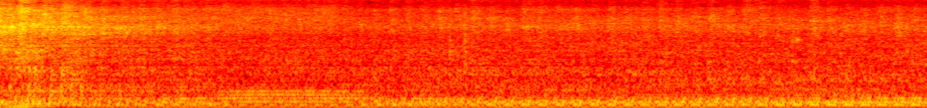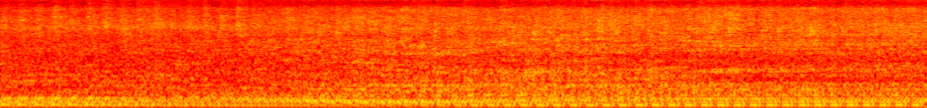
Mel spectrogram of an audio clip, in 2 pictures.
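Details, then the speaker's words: Lowered mini truck on its first start with a new header that has an open, gaping hole: a loud, ragged, popping chuff at about four per second at idle, sounding like a constant misfire. The cause is an exhaust leak from the header hole. "okay it sounds awful it sounds absolutely terrible especially with the hole in the header it sounds like a constant misfire"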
